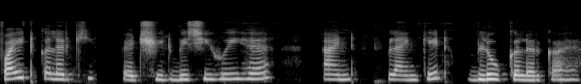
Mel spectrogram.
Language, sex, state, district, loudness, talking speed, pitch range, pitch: Hindi, female, Madhya Pradesh, Katni, -21 LUFS, 145 wpm, 220-255 Hz, 235 Hz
